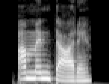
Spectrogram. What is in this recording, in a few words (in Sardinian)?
"Amentare", sardu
